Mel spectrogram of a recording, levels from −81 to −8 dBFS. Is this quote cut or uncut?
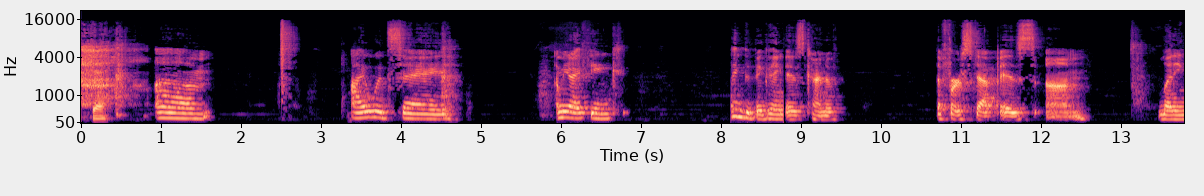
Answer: cut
